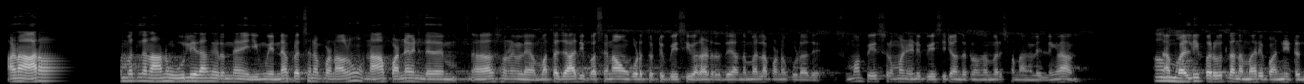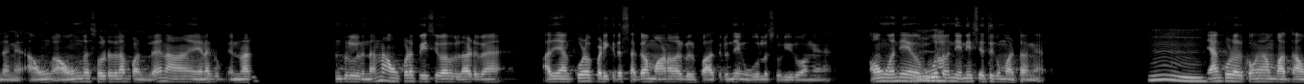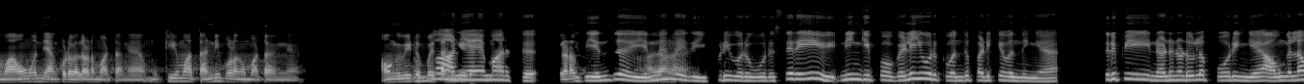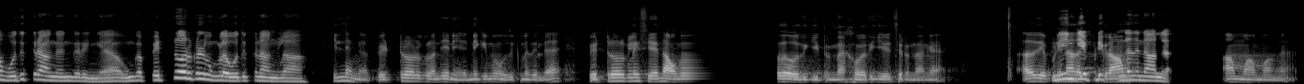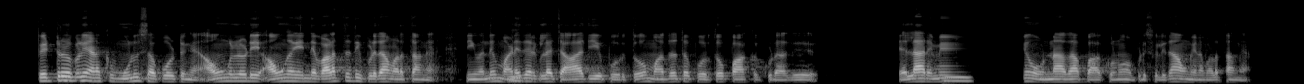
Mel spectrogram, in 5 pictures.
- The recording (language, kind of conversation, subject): Tamil, podcast, குடும்ப எதிர்பார்ப்புகளை மீறுவது எளிதா, சிரமமா, அதை நீங்கள் எப்படி சாதித்தீர்கள்?
- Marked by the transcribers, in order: distorted speech; other noise; laughing while speaking: "ஒதுக்கிட்டு இருந்தாங்க. ஒதுக்கி வச்சிருந்தாங்க"; tsk; in English: "சப்போர்டுங்க"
